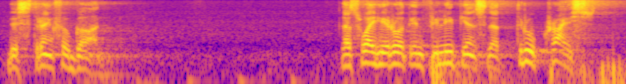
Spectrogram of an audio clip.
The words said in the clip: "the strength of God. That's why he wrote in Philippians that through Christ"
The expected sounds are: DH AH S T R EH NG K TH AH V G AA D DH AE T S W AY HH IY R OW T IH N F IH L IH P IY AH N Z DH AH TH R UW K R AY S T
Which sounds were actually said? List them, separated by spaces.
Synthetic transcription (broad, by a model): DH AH S T R EH NG K TH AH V G AA D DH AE T S W AY HH IY R OW T IH N F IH L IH P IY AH N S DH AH T R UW K R AY S T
